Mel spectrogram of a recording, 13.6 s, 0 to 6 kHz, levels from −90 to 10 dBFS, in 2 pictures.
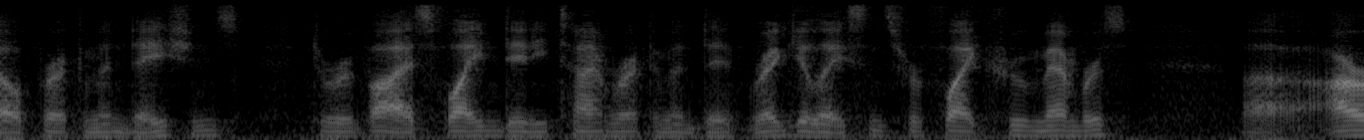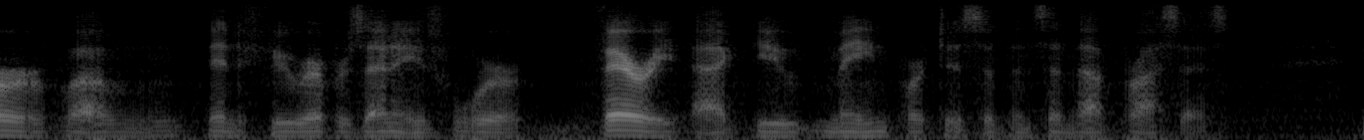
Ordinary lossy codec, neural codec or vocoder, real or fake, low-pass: MP3, 24 kbps; codec, 16 kHz, 0.2 kbps, FocalCodec; fake; 5.4 kHz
